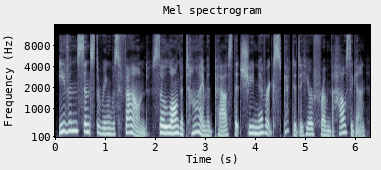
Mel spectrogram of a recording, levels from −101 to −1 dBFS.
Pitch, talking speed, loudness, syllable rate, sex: 190 Hz, 210 wpm, -19 LUFS, 4.9 syllables/s, female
